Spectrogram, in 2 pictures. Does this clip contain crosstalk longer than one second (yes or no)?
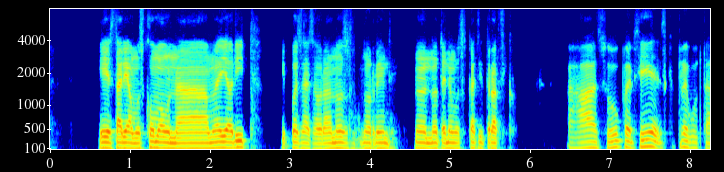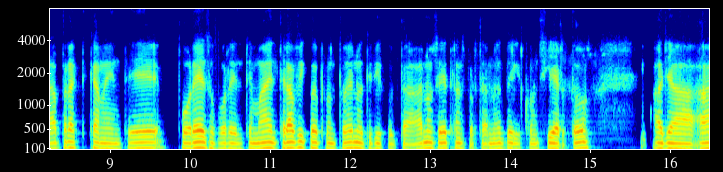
no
